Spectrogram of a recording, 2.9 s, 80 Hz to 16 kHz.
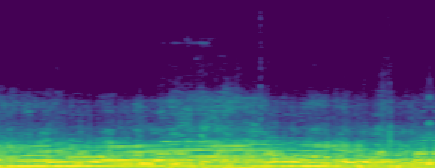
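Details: Sahiwal bull calf at the Raniganj cattle market on 5 September 2024: a steady, drawn-out low moo with rich overtones, wavering slightly, lasting most of three seconds over a constant hum of crowd and market noise.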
